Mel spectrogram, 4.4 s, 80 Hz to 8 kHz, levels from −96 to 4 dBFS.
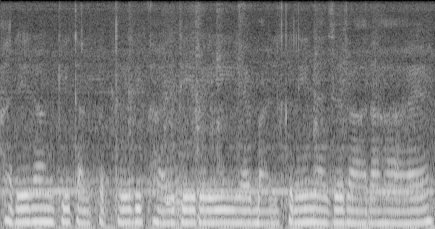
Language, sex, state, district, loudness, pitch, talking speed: Hindi, male, Chhattisgarh, Raipur, -14 LUFS, 165 Hz, 180 wpm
